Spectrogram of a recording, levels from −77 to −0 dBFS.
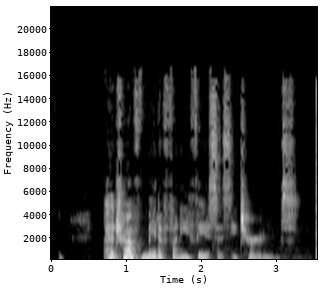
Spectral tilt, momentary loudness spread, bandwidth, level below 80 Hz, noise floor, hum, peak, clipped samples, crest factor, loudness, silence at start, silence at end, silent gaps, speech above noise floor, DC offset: -3.5 dB/octave; 13 LU; 17 kHz; -64 dBFS; -56 dBFS; none; -2 dBFS; under 0.1%; 20 dB; -21 LUFS; 0.7 s; 0 s; none; 35 dB; under 0.1%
